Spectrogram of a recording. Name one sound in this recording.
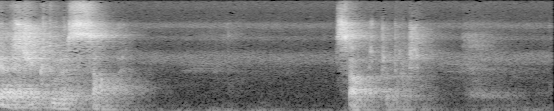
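A man speaks with animation nearby, pausing between phrases.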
